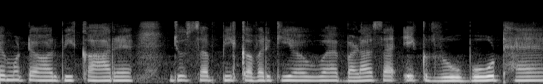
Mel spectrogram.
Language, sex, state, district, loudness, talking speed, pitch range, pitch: Hindi, female, Bihar, West Champaran, -17 LUFS, 200 wpm, 180-195 Hz, 185 Hz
